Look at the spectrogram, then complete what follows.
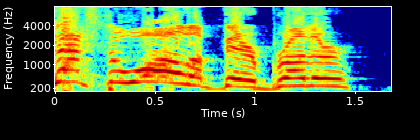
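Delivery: bellowing, yelled wrestling-announcer style call-out. Quoting a man yelling at a wall far away, retelling Hulk Hogan's yell. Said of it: "he's yelling at him".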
